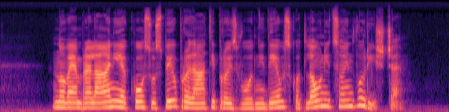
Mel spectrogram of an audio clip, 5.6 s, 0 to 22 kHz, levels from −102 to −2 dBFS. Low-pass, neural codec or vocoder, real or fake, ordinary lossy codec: 19.8 kHz; none; real; none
